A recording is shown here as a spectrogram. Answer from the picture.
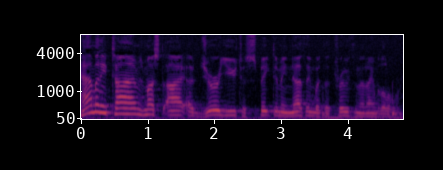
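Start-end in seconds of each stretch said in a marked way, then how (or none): none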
